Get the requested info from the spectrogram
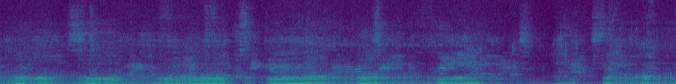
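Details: Two Cocker Spaniels playing tug of war give low, rumbling growls and whines in quick, uneven bursts.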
